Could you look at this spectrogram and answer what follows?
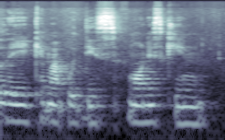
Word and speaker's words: Måneskin: It's actually pronounced Måneskin. It's not Måneskin, but everyone basically, like most people call them Måneskin.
